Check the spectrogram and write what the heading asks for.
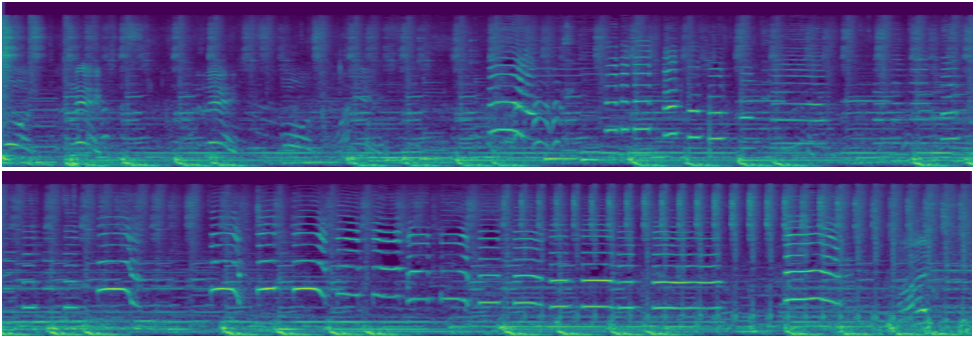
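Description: Clarinet playing a bending, ornamented melody over a steady electronic dance beat, in an electro-Balkan style. The beat runs throughout and the clarinet comes in about four seconds in.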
